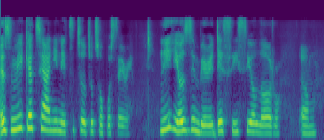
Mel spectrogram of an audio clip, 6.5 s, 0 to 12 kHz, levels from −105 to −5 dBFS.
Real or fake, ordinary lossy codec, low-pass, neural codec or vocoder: fake; none; 7.2 kHz; codec, 16 kHz, 1 kbps, X-Codec, WavLM features, trained on Multilingual LibriSpeech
